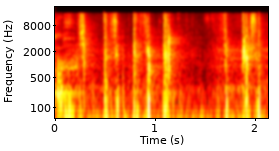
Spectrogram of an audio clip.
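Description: A deck of oracle cards being shuffled by hand, the cards flicking and slapping against each other in a quick, irregular run of sharp clicks.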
